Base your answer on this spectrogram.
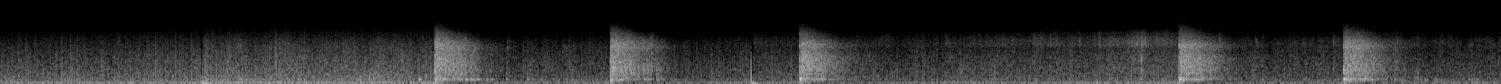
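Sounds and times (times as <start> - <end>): steady low hum: 0.0 - 15.0
gunshots with echo: 4.3 - 5.0, 13.4 - 14.1.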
